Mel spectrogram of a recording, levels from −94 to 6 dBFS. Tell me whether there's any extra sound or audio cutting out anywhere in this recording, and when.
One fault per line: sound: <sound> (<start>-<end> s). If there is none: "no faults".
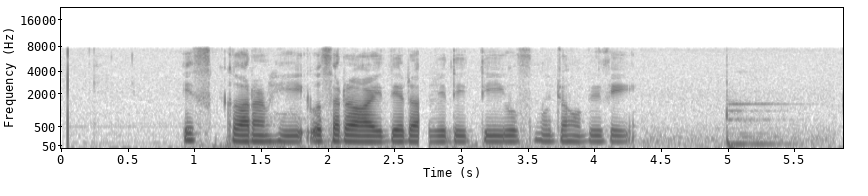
sound: dropout (2.7-2.8 s)
sound: thud (5.0-5.7 s)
